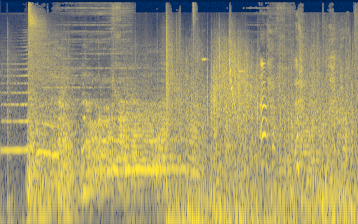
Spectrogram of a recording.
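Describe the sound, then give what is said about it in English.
A loud, chaotic elephant roar with trumpeting tones rises over crashing, rumbling booms as the elephant rampages, dense and continuous throughout. “Well, here's an idea. Stop the damn elephant.”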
